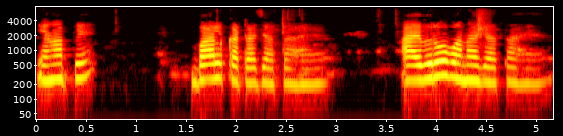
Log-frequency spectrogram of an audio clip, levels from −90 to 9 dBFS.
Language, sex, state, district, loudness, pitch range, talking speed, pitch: Hindi, female, Bihar, Supaul, -18 LUFS, 220-290 Hz, 115 wpm, 250 Hz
